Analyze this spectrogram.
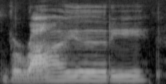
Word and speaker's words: variety: So second syllable stress, variety. We stress on the ri syllable. Letter I does say the I diphthong. Letter A then says the sound, so v, ri. The E says an I sound, I. The T is flapped.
